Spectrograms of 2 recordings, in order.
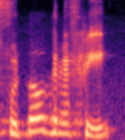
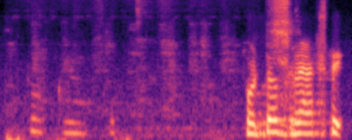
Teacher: So since that is not the case, you cannot have aspirated ter in photographic. In photography, since the stress is on ter, you can take it as an aspirated ter, but not in photographic since the stress has now shifted to the next syllable. It is on graph now, not on ter.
